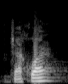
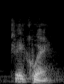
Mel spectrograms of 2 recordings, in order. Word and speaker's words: Jakeway: Jacquard? How do I say it? Jakeway. It's the Q, it messes me up to Jakeway.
